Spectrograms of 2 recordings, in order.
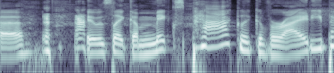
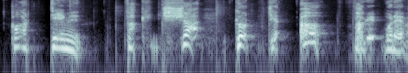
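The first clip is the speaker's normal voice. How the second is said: frustrated muttering; 7 semitones higher, faster than usual. Retold or imitated. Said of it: "you hear, like".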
